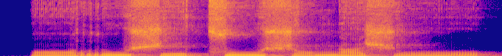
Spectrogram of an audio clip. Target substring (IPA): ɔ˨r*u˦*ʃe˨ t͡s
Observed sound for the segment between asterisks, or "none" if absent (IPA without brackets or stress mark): u˦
